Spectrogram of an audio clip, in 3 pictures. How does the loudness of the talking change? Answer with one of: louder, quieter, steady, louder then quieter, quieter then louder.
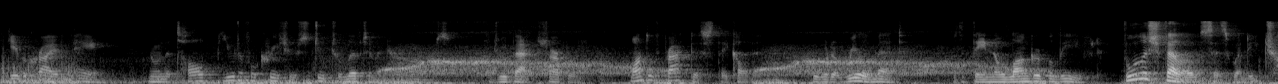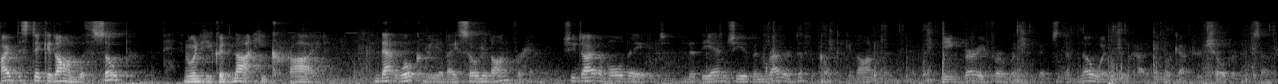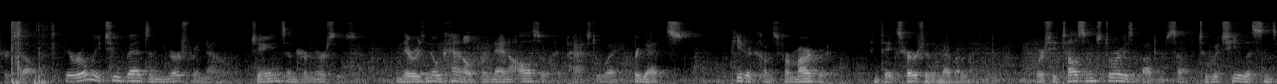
louder then quieter.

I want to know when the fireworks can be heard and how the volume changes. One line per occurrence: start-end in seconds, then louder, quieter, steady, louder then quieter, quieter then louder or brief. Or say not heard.
not heard.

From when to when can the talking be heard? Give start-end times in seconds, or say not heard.
0.0-38.2.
